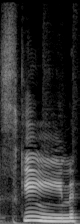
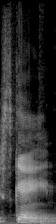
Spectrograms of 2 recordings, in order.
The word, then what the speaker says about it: skein: heard skein i've heard skeen it's actually skein and if you think about it it's no skein no gain that's how you pronounce skein when you go to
